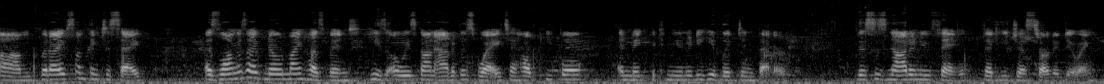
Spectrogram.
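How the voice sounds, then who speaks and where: The recording has audible room echo and noticeable background noise. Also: woman, fairly quick pace. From New Jersey (Ocean County). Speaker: candidate's wife. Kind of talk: prepared speech at rally.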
